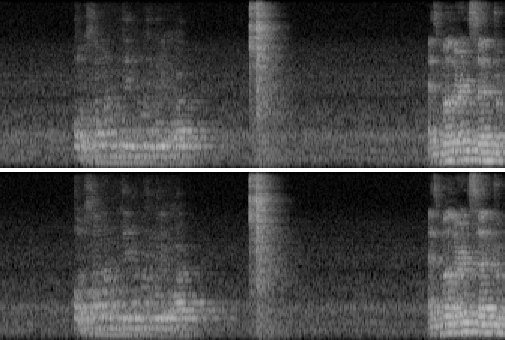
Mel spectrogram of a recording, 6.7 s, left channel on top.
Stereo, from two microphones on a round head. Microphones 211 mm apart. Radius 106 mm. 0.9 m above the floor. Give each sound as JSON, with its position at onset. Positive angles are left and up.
{"t": 1.0, "sound": "a microwave", "side_deg": -85, "distance_m": 0.9}
{"t": 3.3, "sound": "a camera shutter", "side_deg": -40, "distance_m": 1.6}
{"t": 5.7, "sound": "a man speaking", "side_deg": -10, "distance_m": 0.8}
